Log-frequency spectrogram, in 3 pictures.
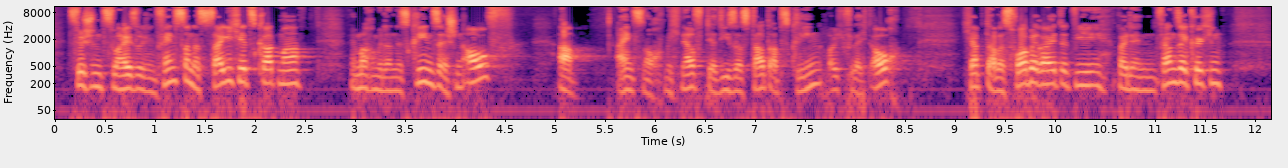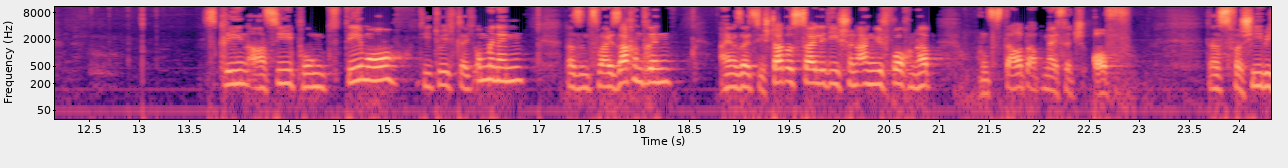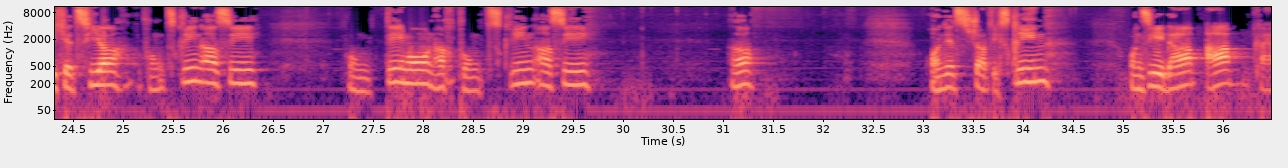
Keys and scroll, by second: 1.9 super+Right, 2.4 super+Up, 4.9 Down, 5.9 ctrl+u, 9.4-15.4 typing, 13.7 Tab, 15.7 Tab, 16.4 Return, 23.2-30.7 typing, 26.7 Tab, 31.6 Return, 32.8-34.3 typing.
